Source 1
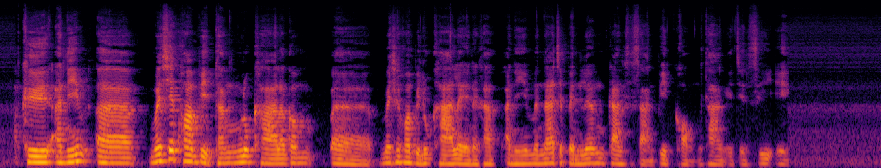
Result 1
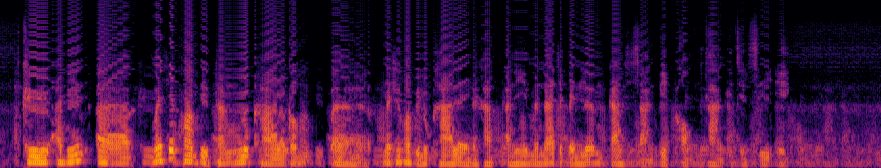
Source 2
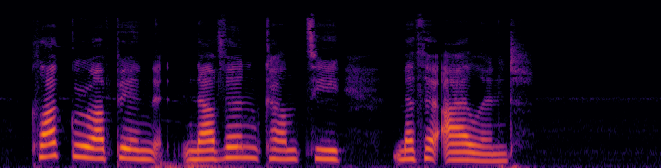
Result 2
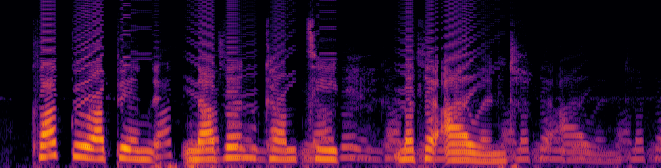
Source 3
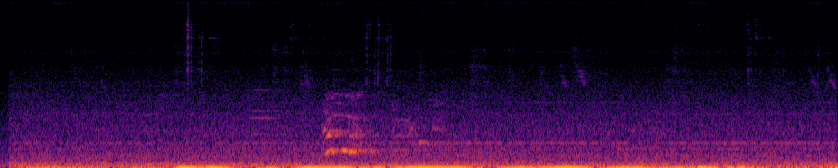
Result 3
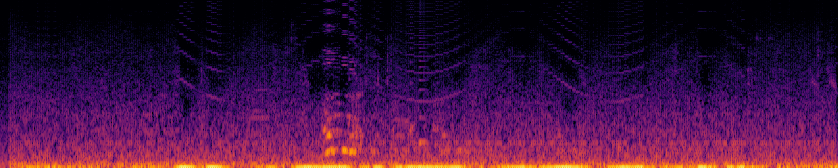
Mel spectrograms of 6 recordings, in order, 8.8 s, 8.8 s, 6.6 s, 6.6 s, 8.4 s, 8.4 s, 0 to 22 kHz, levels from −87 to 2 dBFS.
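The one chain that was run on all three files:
ring modulator 26 Hz; treble ducked by the level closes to 970 Hz, closed at -18 dBFS; reverb removal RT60 0.56 s; in parallel at -11.5 dB: decimation with a swept rate 16×, swing 100% 0.53 Hz; on the sum: darkening echo 1.151 s, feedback 62%, low-pass 1500 Hz, level -17 dB; match loudness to -24 LUFS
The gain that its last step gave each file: +0.5, +8.0, +12.0 dB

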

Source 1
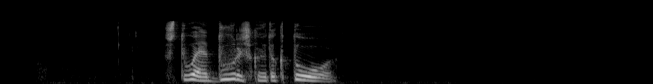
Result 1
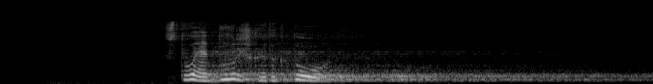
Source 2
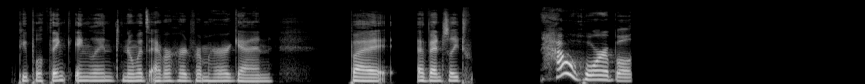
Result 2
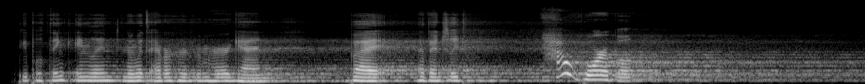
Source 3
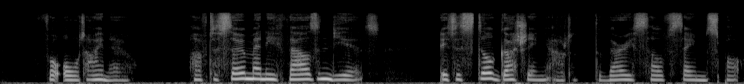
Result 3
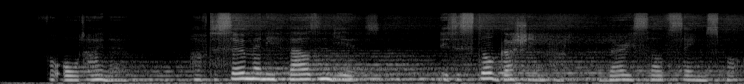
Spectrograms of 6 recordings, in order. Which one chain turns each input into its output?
dynamic EQ 2800 Hz, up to +4 dB, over -39 dBFS, Q 1.7; harmonic-percussive split percussive -17 dB; high shelf 7500 Hz +4.5 dB; diffused feedback echo 0.999 s, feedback 56%, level -16 dB; plate-style reverb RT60 3.1 s, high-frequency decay 1×, pre-delay 80 ms, DRR 10.5 dB; gain +1.5 dB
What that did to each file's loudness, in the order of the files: -1.5, -1.0, +0.5 LU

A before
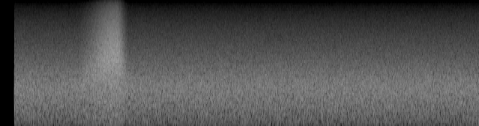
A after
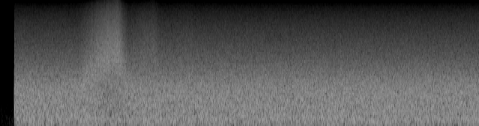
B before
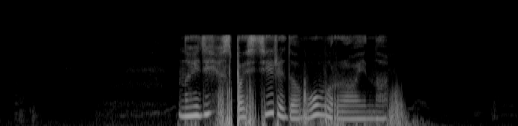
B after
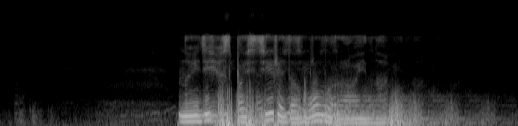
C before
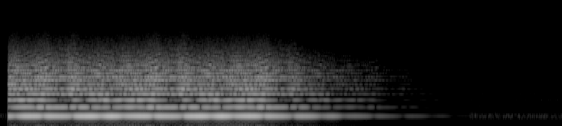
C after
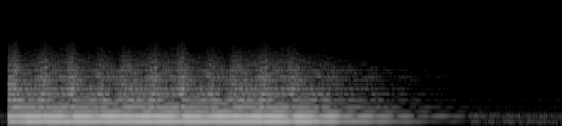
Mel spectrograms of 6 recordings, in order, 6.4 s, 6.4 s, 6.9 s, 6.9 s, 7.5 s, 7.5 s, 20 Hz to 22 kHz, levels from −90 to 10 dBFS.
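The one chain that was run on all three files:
octaver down 1 oct, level -1 dB; tilt shelf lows +7.5 dB, about 870 Hz; compressor, threshold -23 dBFS; limiter -21.5 dBFS; soft clip -23.5 dBFS; on a send: echo with dull and thin repeats by turns 0.243 s, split 1100 Hz, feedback 62%, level -10 dB; on the sum: match loudness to -27 LUFS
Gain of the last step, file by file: +6.0, +7.0, +2.5 dB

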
